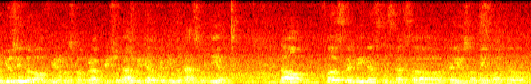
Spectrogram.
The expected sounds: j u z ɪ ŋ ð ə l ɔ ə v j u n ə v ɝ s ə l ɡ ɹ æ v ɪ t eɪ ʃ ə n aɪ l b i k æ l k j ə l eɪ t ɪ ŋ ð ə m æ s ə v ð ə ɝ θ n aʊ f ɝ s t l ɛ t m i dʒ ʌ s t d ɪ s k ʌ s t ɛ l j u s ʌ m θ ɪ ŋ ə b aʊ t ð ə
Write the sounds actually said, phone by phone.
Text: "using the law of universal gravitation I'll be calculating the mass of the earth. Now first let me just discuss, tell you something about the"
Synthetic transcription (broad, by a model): j u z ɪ ŋ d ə l ɔ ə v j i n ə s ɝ ə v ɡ ɹ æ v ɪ t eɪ ʃ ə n aɪ l b i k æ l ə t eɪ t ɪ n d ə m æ s ə v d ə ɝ n aʊ f ɝ s t l ɛ t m i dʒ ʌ s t d ɪ s k ʌ s t ɛ l j u s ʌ m t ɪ ŋ ə b aʊ t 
